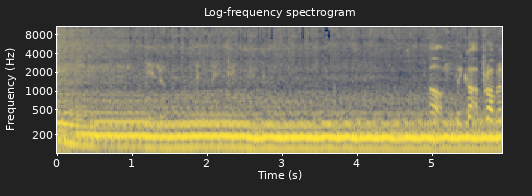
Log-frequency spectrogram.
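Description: Alfa Romeo GTV 916 with a 3.0 V6 24v engine running at a steady, loud, close idle with a deep, constant drone, just off a trailer and warning lights on; a faint voice appears near the end.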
